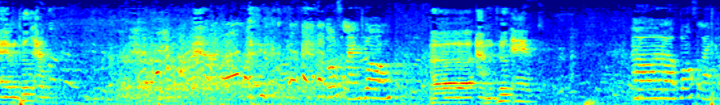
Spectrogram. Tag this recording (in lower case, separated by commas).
chatter, inside a large room or hall, speech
